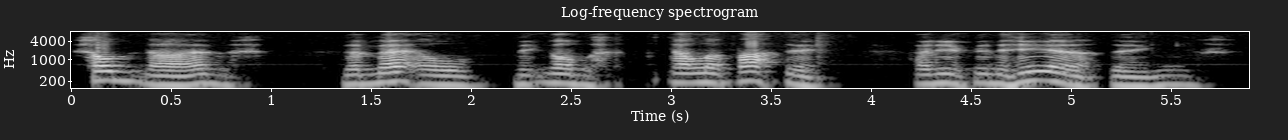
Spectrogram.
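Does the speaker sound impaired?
Yes: Parkinson's; citing Parkinson's.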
